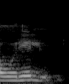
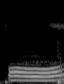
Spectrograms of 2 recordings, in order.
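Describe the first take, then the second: First: Said in the usual way. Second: "Orelhudo" in four isolated syllables; silabado. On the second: Shown as a demonstration. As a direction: count out "Orelhudo" with long pauses, o, re, lhu, do. ("Orelhudo" sílaba por sílaba, com pausas longas) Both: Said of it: "Quantas vezes você abre a boca".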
